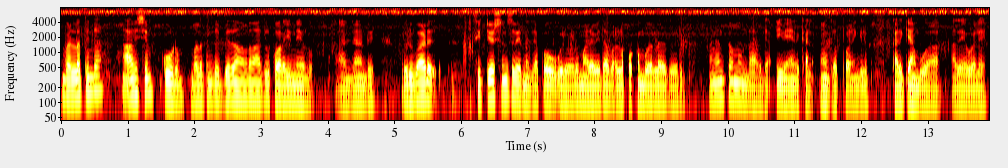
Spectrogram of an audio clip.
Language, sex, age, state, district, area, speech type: Malayalam, male, 45-60, Kerala, Palakkad, rural, spontaneous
